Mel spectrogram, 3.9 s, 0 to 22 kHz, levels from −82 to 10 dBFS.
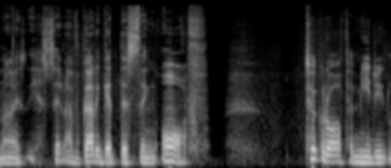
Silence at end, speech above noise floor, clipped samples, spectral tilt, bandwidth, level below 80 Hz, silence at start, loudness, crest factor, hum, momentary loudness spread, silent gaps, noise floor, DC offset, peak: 0 s; 40 dB; under 0.1%; -5.5 dB/octave; 19.5 kHz; -52 dBFS; 0 s; -16 LUFS; 16 dB; none; 12 LU; none; -56 dBFS; under 0.1%; 0 dBFS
